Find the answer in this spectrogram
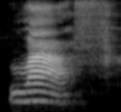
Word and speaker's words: laugh: play play laugh laugh notice that the a and u are pronounced a ah and the G and H con ANS are pronounced laugh listen listen watch watch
